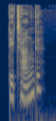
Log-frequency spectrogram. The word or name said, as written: detente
